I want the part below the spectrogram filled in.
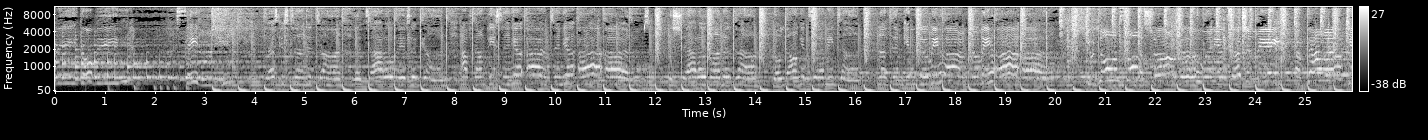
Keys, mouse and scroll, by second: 1.3 click, 1.6-2.3 typing, 2.6 click, 4.4 scroll down 1, 5.8 scroll down 1, 6.4 click, 7.7 typing, 8.6 click, 10.0 scroll up 1, 10.5 click, 11.2 scroll up 1, 11.5-13.3 middle drag, 13.5-15.3 drag, 15.8 scroll up 1, 16.3-17.8 middle drag, 17.8 scroll down 1, 18.1 middle click, 18.6 scroll up 1, 19.3-25.9 drag.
